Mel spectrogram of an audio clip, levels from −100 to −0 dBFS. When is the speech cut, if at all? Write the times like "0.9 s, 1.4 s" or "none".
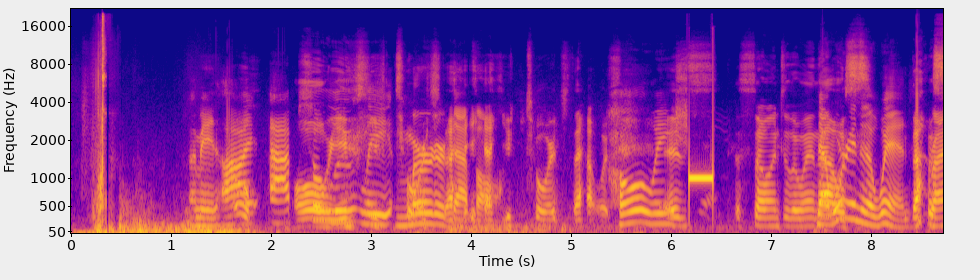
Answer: none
